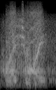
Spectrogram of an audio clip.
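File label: Speech, Russian, 8th; Allied Flight; DCS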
